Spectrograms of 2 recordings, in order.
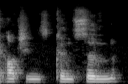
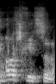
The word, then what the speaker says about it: Hodgkinson: to people like Gary Hodgkin's concern and Chris Dale I'm sure he'll be really Charmed that you've got his name wrong Gary hodgkinson I said and Chris Dale look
